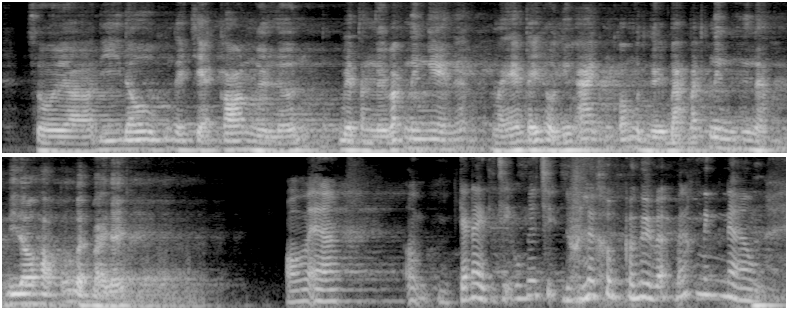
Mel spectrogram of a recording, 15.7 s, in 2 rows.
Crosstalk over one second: none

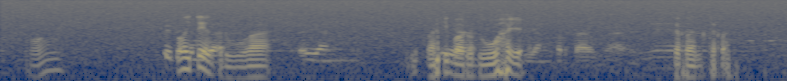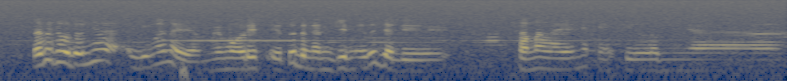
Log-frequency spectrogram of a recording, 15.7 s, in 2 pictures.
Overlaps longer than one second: none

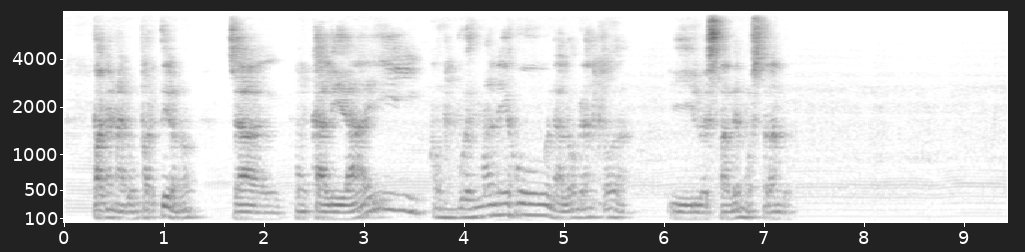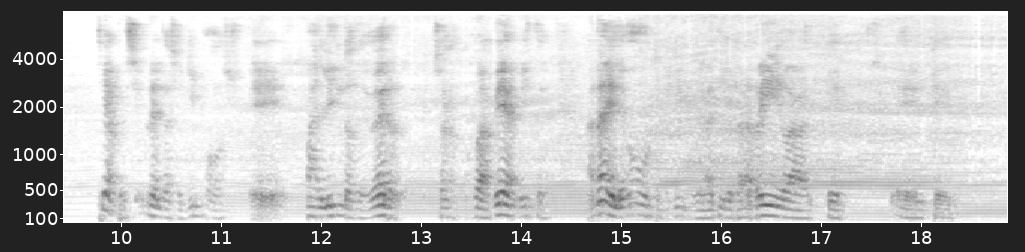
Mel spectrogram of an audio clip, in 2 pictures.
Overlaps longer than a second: none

